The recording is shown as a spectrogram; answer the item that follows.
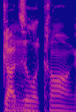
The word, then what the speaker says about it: Godzilla x Kong: don't know or it's godzill x is silent apparently it's just Godzilla Kong I heard whatever it's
